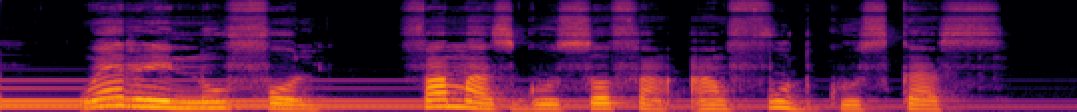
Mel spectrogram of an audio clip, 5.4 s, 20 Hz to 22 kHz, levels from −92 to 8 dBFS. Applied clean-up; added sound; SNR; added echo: none; Mallet percussion; 11 dB; none.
